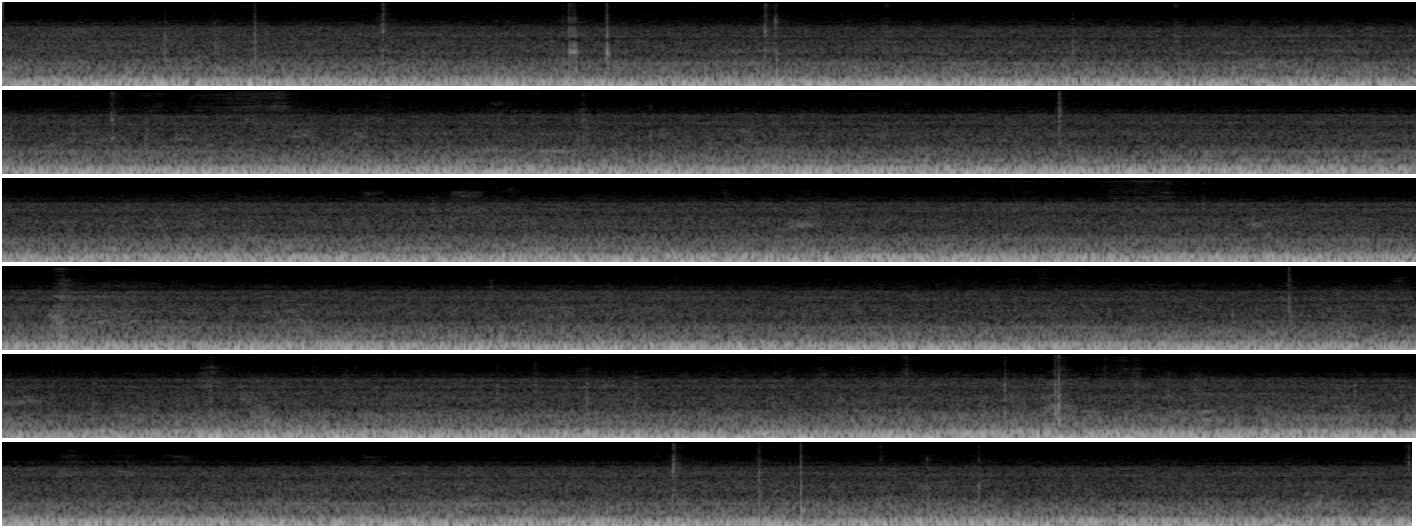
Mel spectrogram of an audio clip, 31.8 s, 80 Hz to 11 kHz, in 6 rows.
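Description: Airbus A320neo cabin noise during the descent to land: a steady, loud roar of engines and airflow with a faint steady hum running through it.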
